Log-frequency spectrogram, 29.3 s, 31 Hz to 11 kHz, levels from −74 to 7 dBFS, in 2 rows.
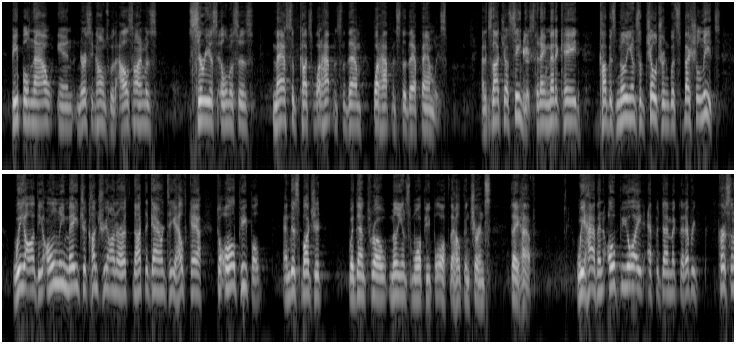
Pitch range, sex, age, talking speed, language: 155-195 Hz, male, 60-79, 150 wpm, English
